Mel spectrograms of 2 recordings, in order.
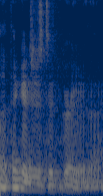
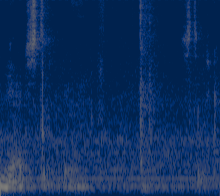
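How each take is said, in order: First: Said in the usual way. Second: Barely voiced, muttering under his breath; whispered mutter. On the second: Real, not acted. Coder whispering to himself after spotting his mistake, muttered. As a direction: whisper it to yourself as you spot the bug.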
